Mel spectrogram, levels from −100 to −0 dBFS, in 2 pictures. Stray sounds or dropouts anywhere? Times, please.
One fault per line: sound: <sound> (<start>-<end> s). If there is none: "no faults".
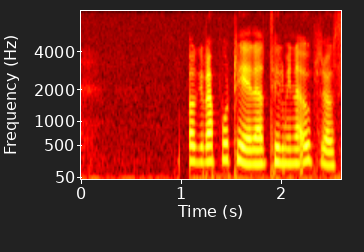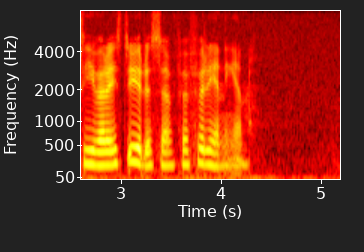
sound: dropout (1.0-1.1 s)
